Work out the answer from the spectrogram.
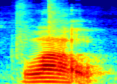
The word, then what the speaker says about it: Lau: I saw the last name Lau, Lau, and I was like, oh my god, Hongkonger? Because the same word is pronounced different in Mandarin. In Mandarin, it's Liu, Liu, but right here is Lao, Lao.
